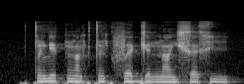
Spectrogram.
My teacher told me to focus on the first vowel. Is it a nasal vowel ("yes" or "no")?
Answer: yes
